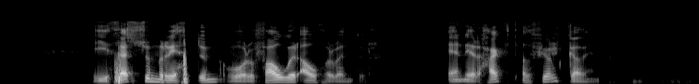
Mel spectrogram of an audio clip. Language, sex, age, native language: Icelandic, male, 40-49, Icelandic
